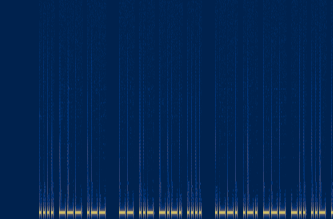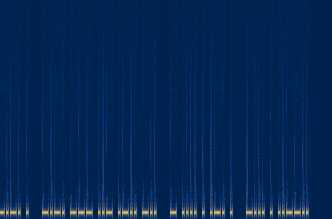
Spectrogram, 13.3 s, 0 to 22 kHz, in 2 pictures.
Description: Morse code, heard as a keyed tone, about 30 wpm, 700 Hz. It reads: HOW MUCH PRODUCE COULD THERE BE?
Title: Sentences from Top 1000 Words - Review Part 3 - 30wpm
